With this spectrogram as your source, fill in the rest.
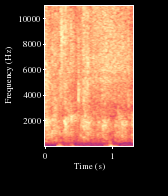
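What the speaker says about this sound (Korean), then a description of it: "박수 한번." A church congregation at a Wednesday service breaks into brief, dense applause, a steady wash of many hands clapping at once.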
